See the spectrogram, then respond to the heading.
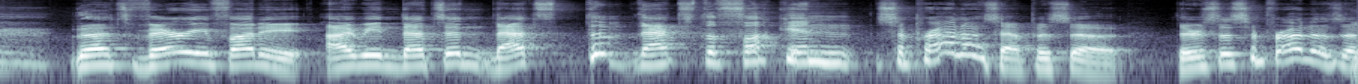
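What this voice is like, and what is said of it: Usual voice. Nothing is said of it.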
